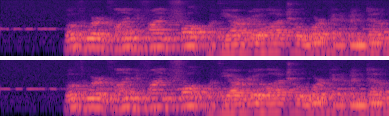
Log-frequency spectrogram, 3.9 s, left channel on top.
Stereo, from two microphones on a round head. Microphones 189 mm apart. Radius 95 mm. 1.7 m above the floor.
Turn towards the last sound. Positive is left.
turn(degrees=0)  # may be behind; listen again after turning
